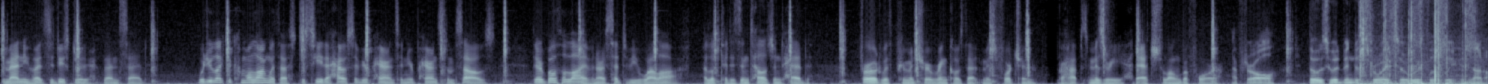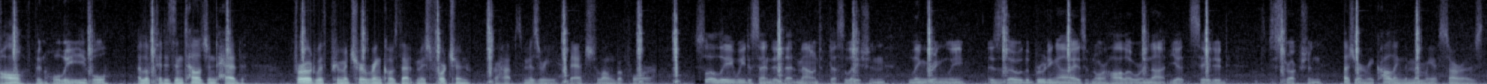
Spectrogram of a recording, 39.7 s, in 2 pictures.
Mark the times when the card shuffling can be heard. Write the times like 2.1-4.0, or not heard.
18.1-19.9.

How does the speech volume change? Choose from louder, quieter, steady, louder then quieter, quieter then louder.
quieter.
